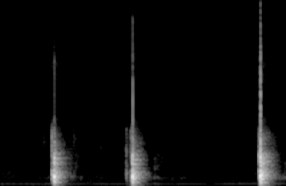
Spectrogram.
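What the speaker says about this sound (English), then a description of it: "Look at that chopping." A knife chops food on a board in three sharp, isolated strokes with long pauses between them, close and crisp against a quiet background, no talk.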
